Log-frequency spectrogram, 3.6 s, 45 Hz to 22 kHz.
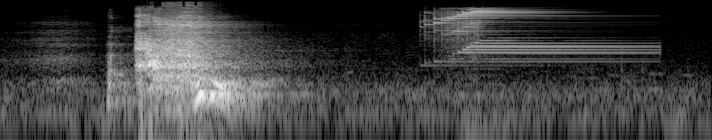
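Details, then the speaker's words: A single loud, explosive sneeze with a sharp inhaled lead-in, then a brief chime: the final, 20th sneeze of a sneezing challenge, with burning around the nose. "आया finally 20 sneeze मैंने complete कर लिया गा सो गा मैंने ये sneezing challenge part two भी complete कर लिया है"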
